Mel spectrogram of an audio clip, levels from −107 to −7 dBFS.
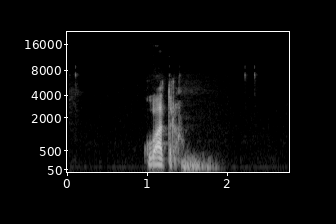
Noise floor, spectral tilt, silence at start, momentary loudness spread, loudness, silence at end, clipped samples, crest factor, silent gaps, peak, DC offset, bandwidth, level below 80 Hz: under -90 dBFS; -5.5 dB/octave; 1 s; 21 LU; -35 LUFS; 1 s; under 0.1%; 28 dB; none; -14 dBFS; under 0.1%; 7.8 kHz; -70 dBFS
